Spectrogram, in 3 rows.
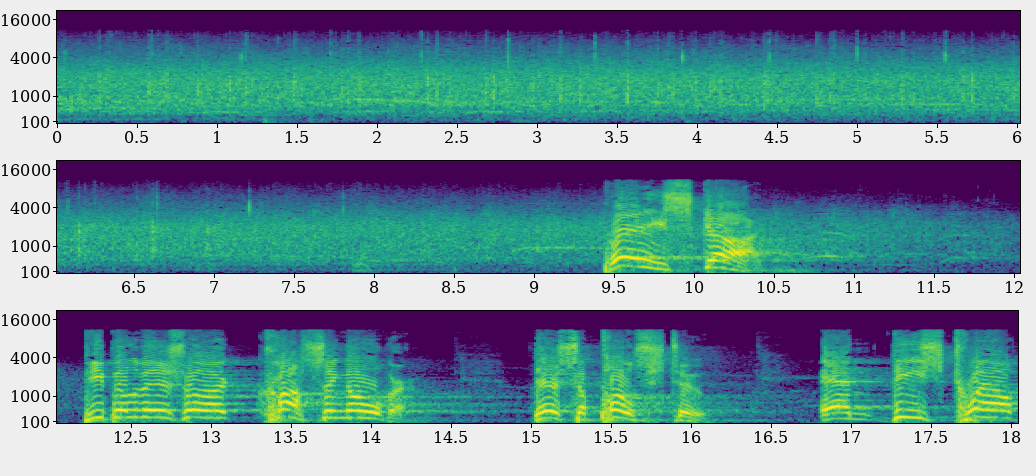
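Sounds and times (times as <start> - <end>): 
congregation clapping hands in applause: 0.0 - 13.1
speech: 9.6 - 10.5, 12.2 - 14.3, 15.0 - 16.2, 16.8 - 18.0.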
